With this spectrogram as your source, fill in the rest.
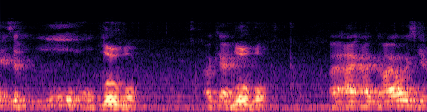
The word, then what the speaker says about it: Louisville: Louisville. Okay. Louisville. I always get it wrong. No, it's like the one pronunciation I can't nail.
